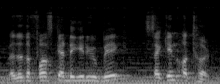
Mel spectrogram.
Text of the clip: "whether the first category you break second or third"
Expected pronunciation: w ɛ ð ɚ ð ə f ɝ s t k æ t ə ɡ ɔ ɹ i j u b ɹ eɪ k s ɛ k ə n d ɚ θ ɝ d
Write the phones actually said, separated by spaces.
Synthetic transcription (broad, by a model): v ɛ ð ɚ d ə f ɝ s t k æ t ə ɡ ɔ ɹ i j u b eɪ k s ɛ k ə n d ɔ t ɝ d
